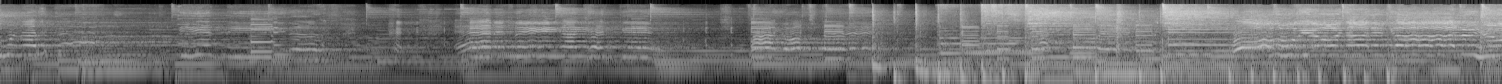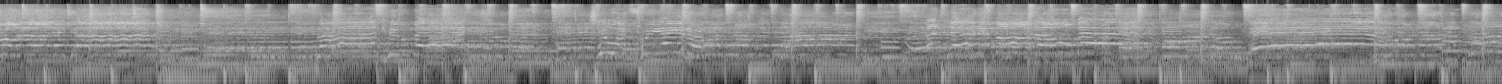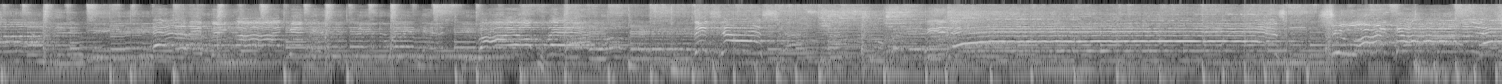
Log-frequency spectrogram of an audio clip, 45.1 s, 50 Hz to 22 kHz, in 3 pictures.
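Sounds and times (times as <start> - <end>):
backing singers: 0.0 - 6.6, 10.3 - 45.0
band playing: 0.0 - 45.0
woman singing lead: 0.0 - 45.0.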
